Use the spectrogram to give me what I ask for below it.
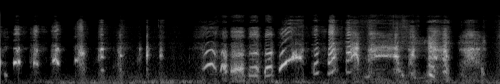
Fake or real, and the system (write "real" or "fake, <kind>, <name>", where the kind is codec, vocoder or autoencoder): fake, autoencoder, DAC-VAE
